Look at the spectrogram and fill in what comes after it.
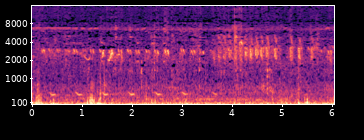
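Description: Birds calling: a short low note repeated about twice a second for the first three seconds, over a high, pulsing trill that grows stronger later on.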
